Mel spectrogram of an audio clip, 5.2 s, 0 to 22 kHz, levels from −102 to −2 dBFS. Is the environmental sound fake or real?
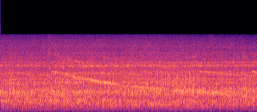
fake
